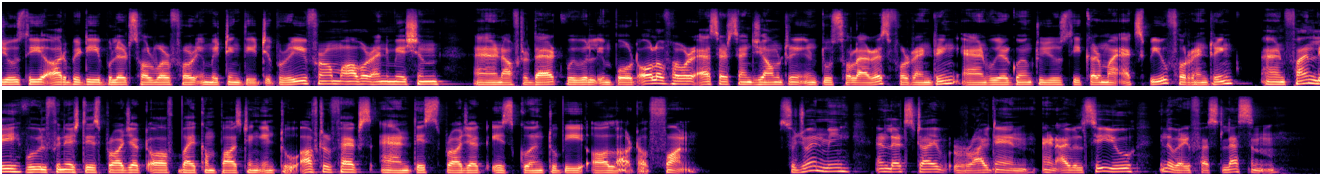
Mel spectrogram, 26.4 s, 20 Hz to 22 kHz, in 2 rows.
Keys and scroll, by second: 2.5 p, 6.9 Return.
